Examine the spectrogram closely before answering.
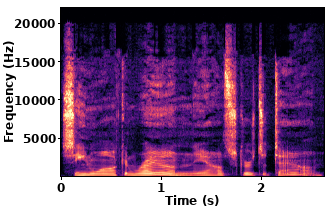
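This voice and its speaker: A put-on character voice, drawling at a fairly slow pace. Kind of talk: campfire horror storytelling. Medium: solo performance. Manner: drawling, conversational, folksy.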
